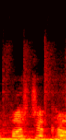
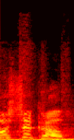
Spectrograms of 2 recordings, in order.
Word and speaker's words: Hoşça kal: Hoşça kal. Hoşça kal.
